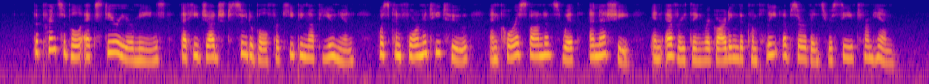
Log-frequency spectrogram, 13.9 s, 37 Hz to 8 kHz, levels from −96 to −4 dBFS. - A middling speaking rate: No, slow, 120 wpm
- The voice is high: Yes, high, 205 Hz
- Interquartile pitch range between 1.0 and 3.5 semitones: No, average, 4.3 semitones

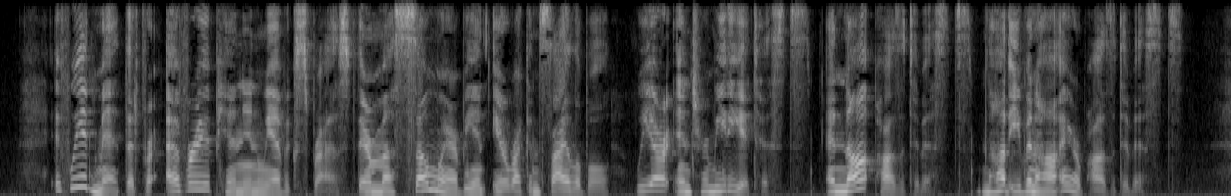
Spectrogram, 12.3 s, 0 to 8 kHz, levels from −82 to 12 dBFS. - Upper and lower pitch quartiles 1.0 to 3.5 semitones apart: No, average, 4.5 semitones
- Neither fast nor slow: No, slow, 125 wpm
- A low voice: No, high, 215 Hz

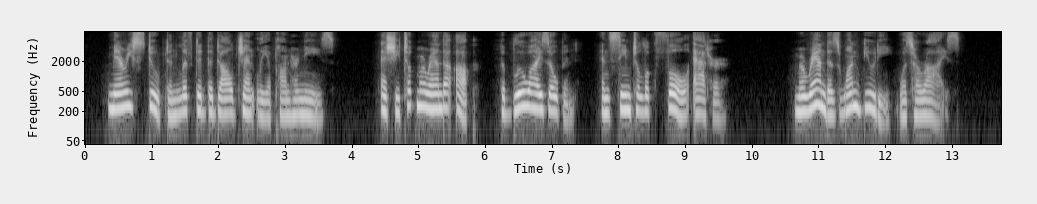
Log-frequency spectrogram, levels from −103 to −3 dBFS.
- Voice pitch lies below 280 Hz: Yes, high, 190 Hz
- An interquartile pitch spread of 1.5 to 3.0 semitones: No, average, 4.8 semitones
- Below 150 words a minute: Yes, average, 140 wpm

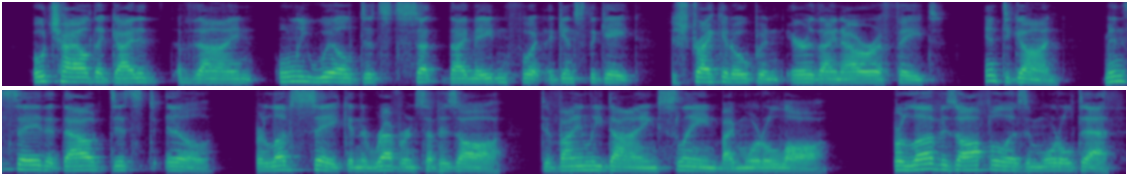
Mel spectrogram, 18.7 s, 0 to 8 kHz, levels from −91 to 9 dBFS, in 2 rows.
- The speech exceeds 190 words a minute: No, average, 175 wpm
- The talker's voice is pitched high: No, medium, 140 Hz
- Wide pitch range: No, average, 3.2 semitones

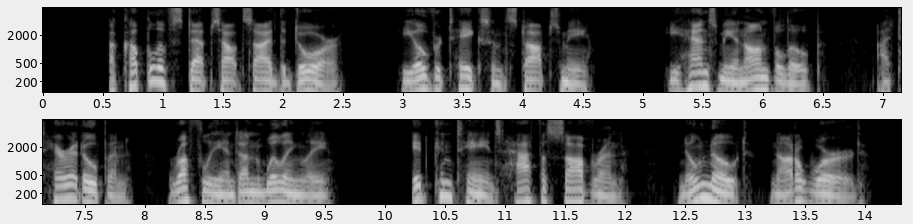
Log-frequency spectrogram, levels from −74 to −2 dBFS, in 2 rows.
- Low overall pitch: Yes, low, 105 Hz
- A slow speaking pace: No, average, 145 wpm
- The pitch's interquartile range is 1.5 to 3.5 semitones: No, average, 4.6 semitones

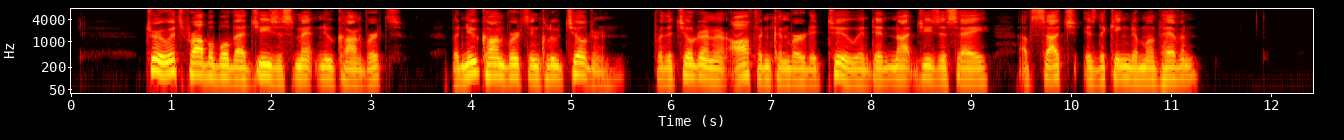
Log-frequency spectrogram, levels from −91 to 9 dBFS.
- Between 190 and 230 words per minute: No, average, 165 wpm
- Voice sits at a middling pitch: No, low, 105 Hz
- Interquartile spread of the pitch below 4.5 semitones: Yes, average, 3.2 semitones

